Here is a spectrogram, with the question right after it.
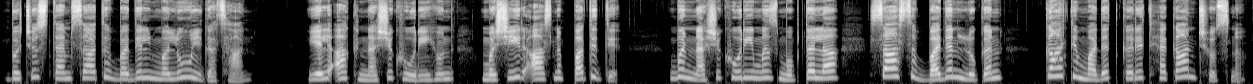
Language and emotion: Kashmiri, sad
